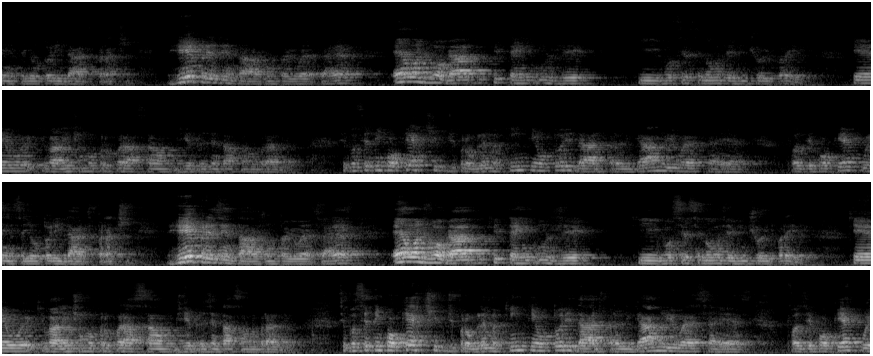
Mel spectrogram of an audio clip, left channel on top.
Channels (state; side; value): quieter; left; 7.8 dB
